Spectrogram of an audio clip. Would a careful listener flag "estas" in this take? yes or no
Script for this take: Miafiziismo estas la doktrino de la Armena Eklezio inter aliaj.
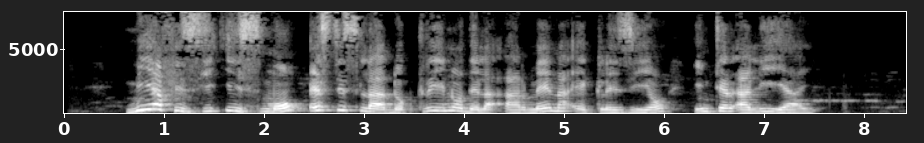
yes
